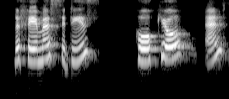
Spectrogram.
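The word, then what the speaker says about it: 東京: Like the famous cities, Tokyo and Kyoto. They have elongation actually. So a way a Japanese person pronounces will be slightly different. An American might say Tokyo or Kyoto, like that.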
